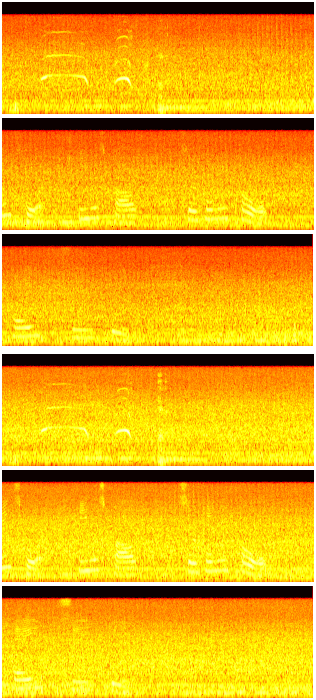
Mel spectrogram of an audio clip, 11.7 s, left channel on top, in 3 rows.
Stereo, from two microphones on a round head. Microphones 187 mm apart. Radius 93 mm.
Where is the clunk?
80° right.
